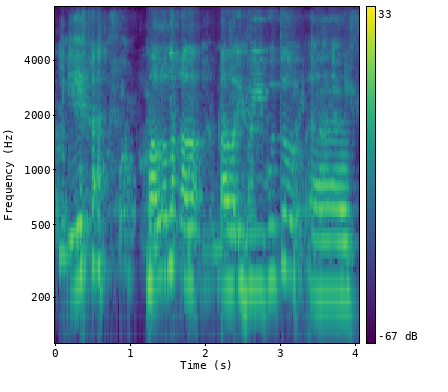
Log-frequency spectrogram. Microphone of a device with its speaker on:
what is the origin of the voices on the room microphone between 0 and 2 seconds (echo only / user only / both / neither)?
both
